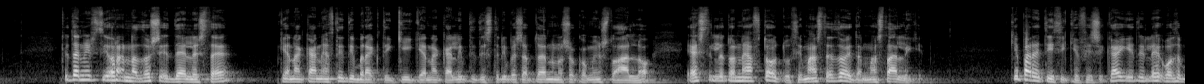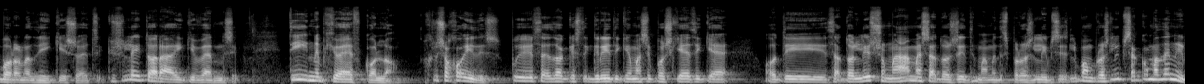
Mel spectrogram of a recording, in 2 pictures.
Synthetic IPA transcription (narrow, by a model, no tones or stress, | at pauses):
ceo̞t̪ɐniɾθio̞ɾɐnɐðo̞sie̞nd̪e̞le̞st̪e̞ | ce̞nɐkɐniɐft̪it̪̬ibɾɐkt̪icice̞nɐkɐlip̚t̪it̪ist̪ɾipe̞sɐpot̪oenɐno̞soko̞miost̪o̞ɐlo̞e̞st̪ile̞t̪o̞ne̞ɐft̪o̞t̪uθimɐst̪eːðo̞it̪ɐnmɐsθɐleʝe̞̰ | ce̞pɐɾe̞t̪iθice̞fisikɐʝɐt̪̬ilejɣo̞ðeboɾo̞nɐðiːciso̞e̞t͡sicesule̞it̪o̞ɾɐicive̞ɾnisi | t̪iːne̞pço̞e̞fko̞lo̞̰ | xɾiso̞xo̞iðispuiɾθe̞ːðo̞ce̞st̪iŋɡɾit̪ice̞mɐsipo̞sçe̞θice̞ | o̞̰t̪iθɐ̰t̪o̞lisume̞ɐme̞sɐt̪o̞zit̪imɐme̞t̪i̥spɾo̞zlipsizlipo̞npɾo̞zlipsi̥sɐko̞mɐðe̞niɾ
